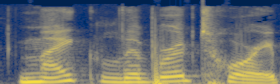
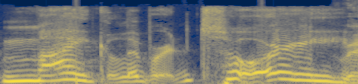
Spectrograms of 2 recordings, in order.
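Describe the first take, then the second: First: The name is said in a subdued way. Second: The name is said in an excited way.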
